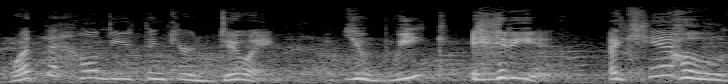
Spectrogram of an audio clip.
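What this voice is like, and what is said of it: Loud, angry raised voice. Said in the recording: “lower your voice?”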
